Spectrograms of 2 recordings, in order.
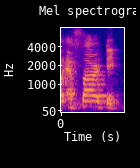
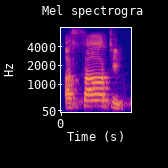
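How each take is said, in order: First: ASSERTIVE with a flat-A start, as-SAR-tiv; wrong pronunciation. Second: ASSERTIVE as a-SAA-tiv, weak start, long middle, falling; correct pronunciation. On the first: Teacher showing what does not exist, mispronounced as-SAR-tiv. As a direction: open ASSERTIVE on a clear "a" as in cat. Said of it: "There is no assertive". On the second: Teacher giving how it should be, stressed a-SAA-tiv. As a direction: stretch SA in ASSERTIVE and let TIV drop. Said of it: "The pronunciation should be". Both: Shown as a demonstration.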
